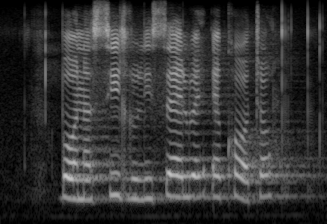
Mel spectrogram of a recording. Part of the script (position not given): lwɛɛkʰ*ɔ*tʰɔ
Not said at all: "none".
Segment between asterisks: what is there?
ɔː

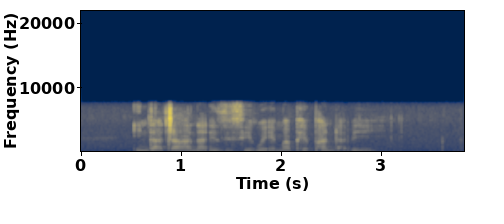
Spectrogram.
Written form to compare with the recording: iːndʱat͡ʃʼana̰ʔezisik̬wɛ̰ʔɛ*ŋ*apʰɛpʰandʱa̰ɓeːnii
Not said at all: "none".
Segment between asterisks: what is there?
m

